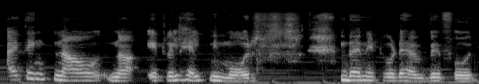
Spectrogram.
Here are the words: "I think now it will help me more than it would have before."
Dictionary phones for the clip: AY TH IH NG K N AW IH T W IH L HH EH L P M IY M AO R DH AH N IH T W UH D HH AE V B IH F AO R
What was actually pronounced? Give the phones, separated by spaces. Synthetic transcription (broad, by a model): AY T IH NG K N AW IH T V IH L HH EH L P M IY M AO R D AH N IH T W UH D HH AE V B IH F AO R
